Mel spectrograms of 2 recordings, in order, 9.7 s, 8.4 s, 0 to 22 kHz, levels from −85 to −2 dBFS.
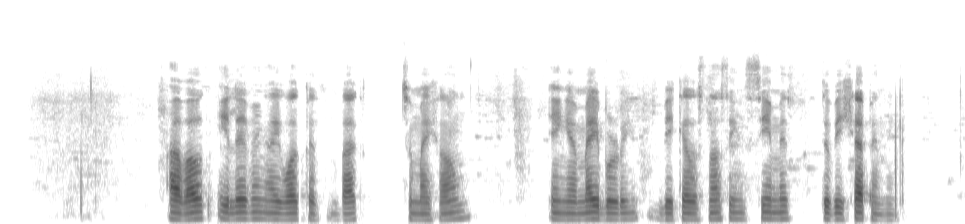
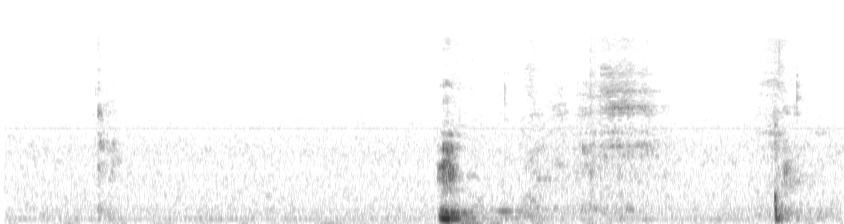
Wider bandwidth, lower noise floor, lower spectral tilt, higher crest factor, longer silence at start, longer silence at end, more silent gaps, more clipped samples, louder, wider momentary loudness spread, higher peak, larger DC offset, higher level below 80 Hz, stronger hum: second, 8.2 kHz vs 11 kHz; about the same, -70 dBFS vs -67 dBFS; second, -5 dB/octave vs -7 dB/octave; about the same, 24 dB vs 26 dB; second, 0.8 s vs 0.95 s; about the same, 0.6 s vs 0.55 s; neither; neither; about the same, -37 LUFS vs -35 LUFS; second, 21 LU vs 29 LU; about the same, -14 dBFS vs -14 dBFS; neither; second, -80 dBFS vs -60 dBFS; neither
